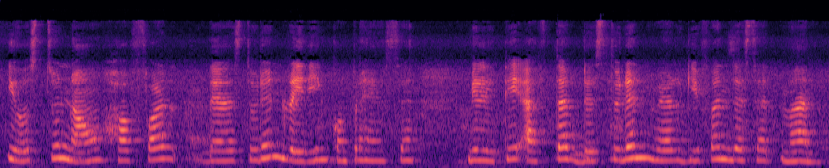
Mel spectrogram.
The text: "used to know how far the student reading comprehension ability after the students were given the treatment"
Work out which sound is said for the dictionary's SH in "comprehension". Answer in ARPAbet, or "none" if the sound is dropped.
S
